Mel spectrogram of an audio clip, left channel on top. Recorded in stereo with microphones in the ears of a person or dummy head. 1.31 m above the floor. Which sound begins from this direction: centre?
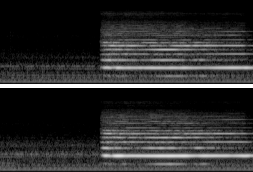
A flute, at 1.0 s.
